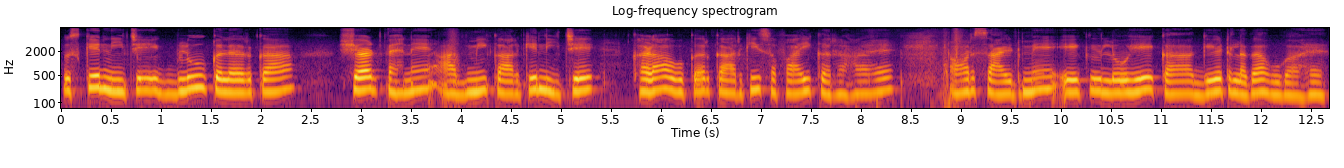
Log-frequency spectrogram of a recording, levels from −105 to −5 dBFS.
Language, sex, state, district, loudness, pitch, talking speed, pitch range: Hindi, female, Jharkhand, Sahebganj, -22 LUFS, 195 Hz, 135 wpm, 185-210 Hz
